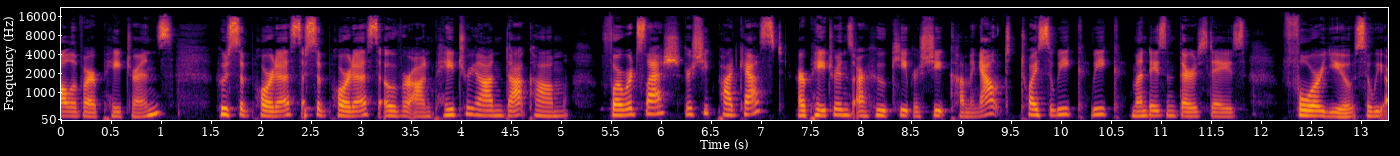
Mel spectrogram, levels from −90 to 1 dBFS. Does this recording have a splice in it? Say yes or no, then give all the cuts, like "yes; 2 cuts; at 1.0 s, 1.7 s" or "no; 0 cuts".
yes; 5 cuts; at 2.4 s, 6.2 s, 7.3 s, 8.5 s, 10.3 s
